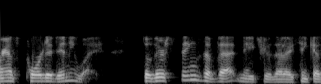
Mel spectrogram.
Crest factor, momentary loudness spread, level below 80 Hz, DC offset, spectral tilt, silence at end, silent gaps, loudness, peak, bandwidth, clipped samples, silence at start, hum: 18 dB; 8 LU; -66 dBFS; under 0.1%; -10.5 dB/octave; 0 s; none; -26 LUFS; -8 dBFS; 4 kHz; under 0.1%; 0 s; none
